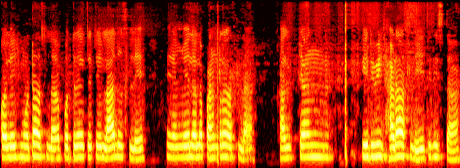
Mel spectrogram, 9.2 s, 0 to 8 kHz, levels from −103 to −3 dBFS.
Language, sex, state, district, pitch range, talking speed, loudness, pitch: Konkani, male, Goa, North and South Goa, 185-205 Hz, 90 wpm, -16 LUFS, 195 Hz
